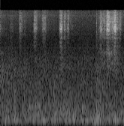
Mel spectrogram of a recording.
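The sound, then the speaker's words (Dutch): A pen scratches steadily across paper in quick, irregular strokes, with short bursts of brighter scraping standing out from a soft rustle. No one speaks. “We zijn zo hard aan het schrijven.”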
